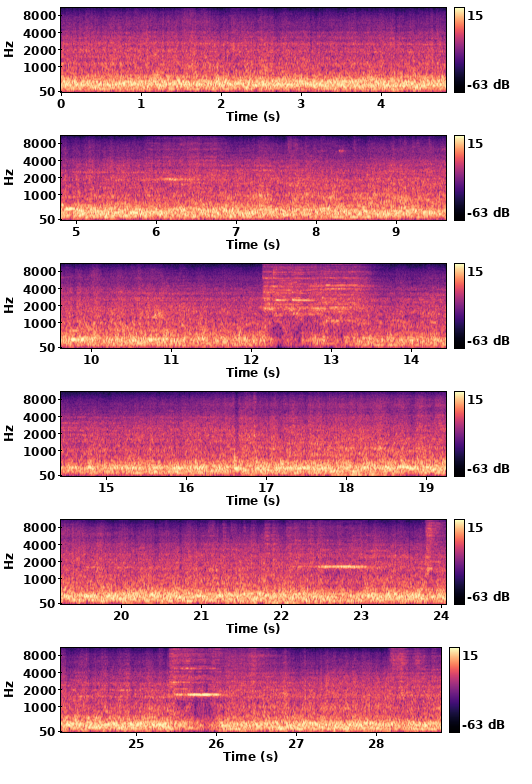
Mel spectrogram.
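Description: Freight train cars rolling past: a steady, loud rumble and clatter of steel wheels on rail. Short high wheel squeals ring out briefly about halfway through and twice more near the end.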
